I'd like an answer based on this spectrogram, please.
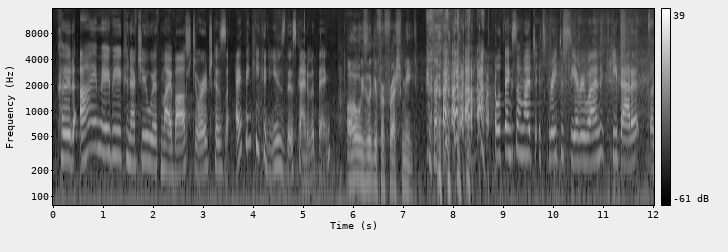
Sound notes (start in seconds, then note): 7.5 all laughing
